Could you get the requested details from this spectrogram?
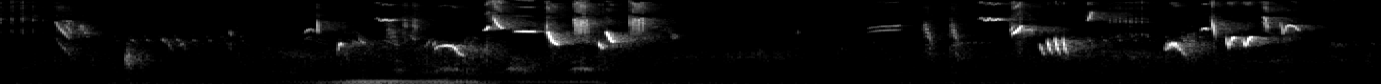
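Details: Common nightingale song for cage-bird training: two bouts of varied high whistles and sharp rapid notes separated by a short silence, with a brief low rumble during the first bout.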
